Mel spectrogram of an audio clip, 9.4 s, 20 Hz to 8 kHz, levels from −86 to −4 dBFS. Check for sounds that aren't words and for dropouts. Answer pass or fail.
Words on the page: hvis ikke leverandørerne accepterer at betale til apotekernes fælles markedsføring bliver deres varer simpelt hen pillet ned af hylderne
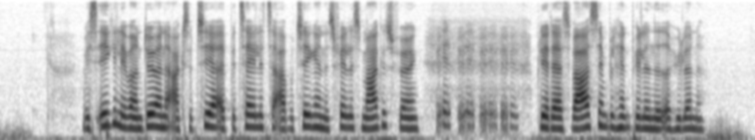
fail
